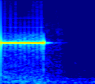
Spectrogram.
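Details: A single clear high-pitched electronic beep, about half a second long, from an FRx AED trainer switching on during an orientation demonstration.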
